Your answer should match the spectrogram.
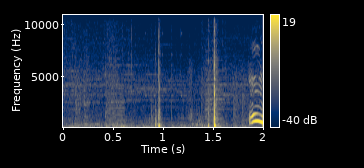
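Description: Two sharp balloon pops, about a second in and half a second later, the second much louder, over background music.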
